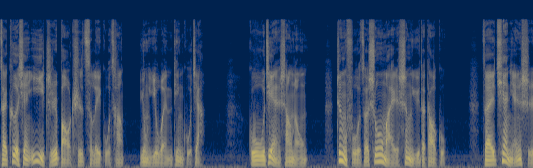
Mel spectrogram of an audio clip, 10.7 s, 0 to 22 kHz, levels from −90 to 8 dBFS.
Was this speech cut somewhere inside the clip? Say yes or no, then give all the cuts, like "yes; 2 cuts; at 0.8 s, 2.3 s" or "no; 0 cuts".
no; 0 cuts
